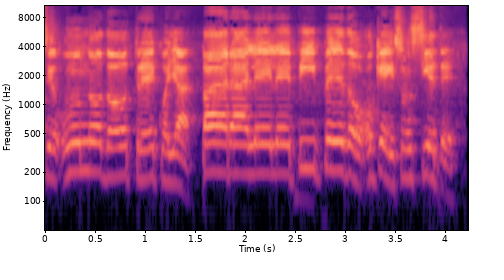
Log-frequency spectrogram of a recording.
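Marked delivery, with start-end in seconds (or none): 1.6-3.2 "Paralelepípedo" slowed into separate syllables; measured beats through "Paralelepípedo". Shown as a demonstration. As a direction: count "Paralelepípedo" out on the fingers. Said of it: "yo cuento con los dedos".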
